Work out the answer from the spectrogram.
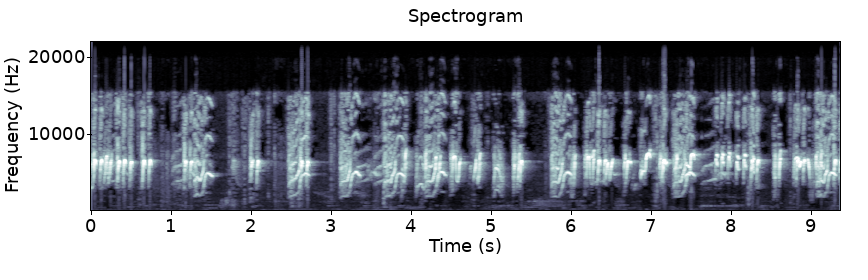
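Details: High-pitched scarlet minivet (sepah raja) calls for luring birds: dense, nearly continuous bursts of sharp whistled notes and quick upward-flicking slurs, repeated in rapid groups.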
